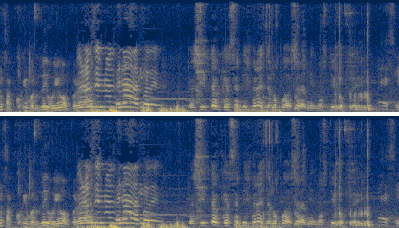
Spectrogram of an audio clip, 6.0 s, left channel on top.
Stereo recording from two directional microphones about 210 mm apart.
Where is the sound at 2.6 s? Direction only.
35° left (ahead or behind).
